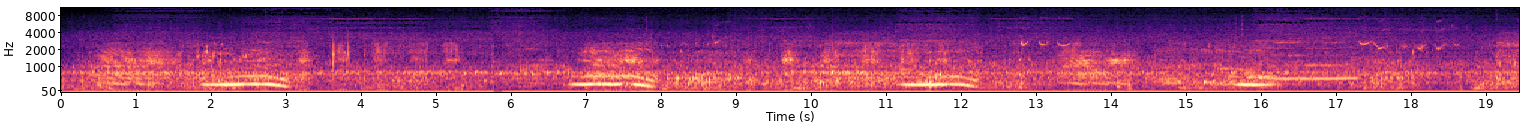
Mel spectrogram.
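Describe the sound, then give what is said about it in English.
Whale calls repeat every few seconds, long rising and falling moans with tonal sweeps over a constant murky underwater rumble, no voices present. “This is for whale sounds.”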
